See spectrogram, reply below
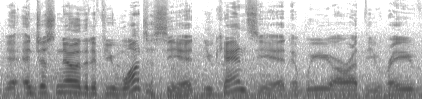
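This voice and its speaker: A man with a slightly higher voice hosts a loose podcast from a trade show booth, making jokes at his own expense. The noise of the busy hall is clearly heard behind him. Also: lively intonation, normal speed. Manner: joking, self-deprecating banter. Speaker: podcast host. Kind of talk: casual podcast chat.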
